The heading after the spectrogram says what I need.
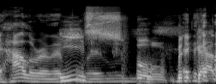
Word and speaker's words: Halloran: É Halloran, né? Isso, obrigado, é porque é parecida a GG. porra da pronúncia.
